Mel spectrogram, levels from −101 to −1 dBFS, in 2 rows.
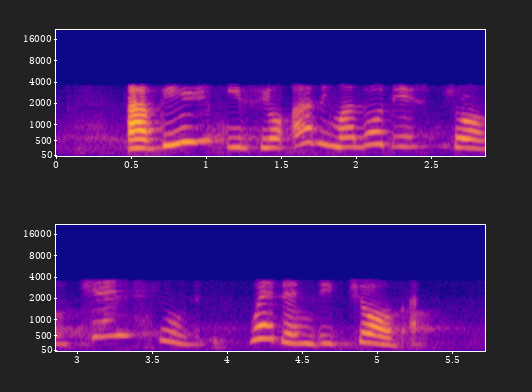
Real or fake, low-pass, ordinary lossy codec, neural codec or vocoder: fake; 3.6 kHz; none; codec, 16 kHz, 0.8 kbps, ZipCodec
